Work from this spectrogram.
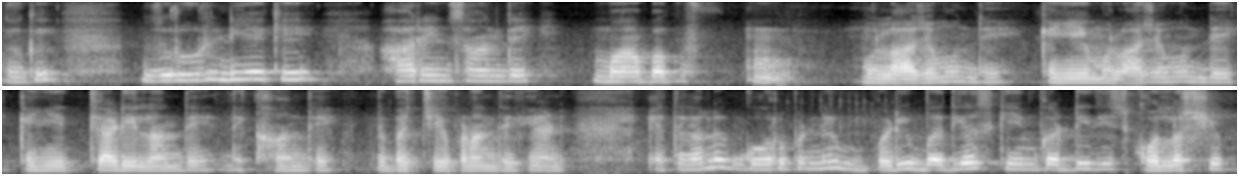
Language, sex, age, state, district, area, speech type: Dogri, male, 18-30, Jammu and Kashmir, Reasi, urban, spontaneous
